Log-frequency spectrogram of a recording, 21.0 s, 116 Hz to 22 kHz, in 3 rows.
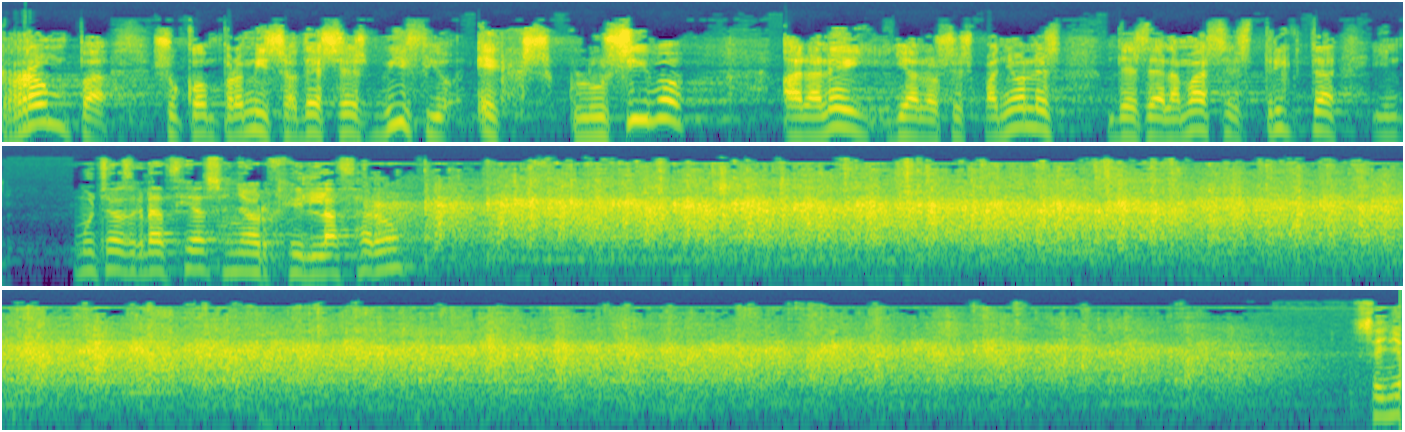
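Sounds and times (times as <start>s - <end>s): many hands clapping: 9.0s - 20.7s.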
